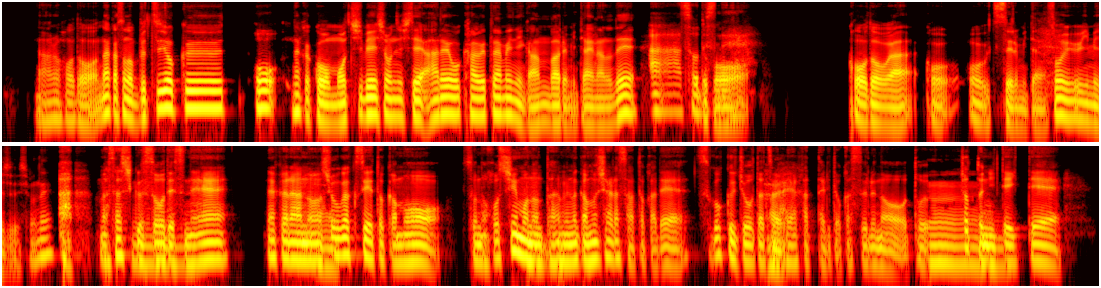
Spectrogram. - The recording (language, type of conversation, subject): Japanese, advice, 必要なものと欲しいものの線引きに悩む
- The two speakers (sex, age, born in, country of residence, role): male, 35-39, Japan, Japan, user; male, 50-54, Japan, Japan, advisor
- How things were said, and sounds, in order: none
